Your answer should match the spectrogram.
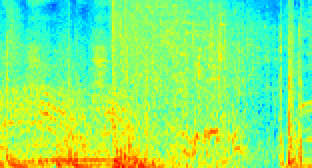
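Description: A car hitting a person running across its path: a sudden shattering crash about a second in, fading over half a second, over music.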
